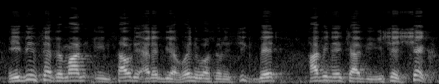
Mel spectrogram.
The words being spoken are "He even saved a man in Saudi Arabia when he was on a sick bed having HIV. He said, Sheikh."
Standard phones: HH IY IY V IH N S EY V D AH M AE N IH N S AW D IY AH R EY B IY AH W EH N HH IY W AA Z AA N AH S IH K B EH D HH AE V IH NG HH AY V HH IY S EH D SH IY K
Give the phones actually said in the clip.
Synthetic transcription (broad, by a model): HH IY IY V IH N S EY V AH M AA N IH N S AW D IY AH R EY B IY AH W EH N HH IY W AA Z AA N AH S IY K B EH D HH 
